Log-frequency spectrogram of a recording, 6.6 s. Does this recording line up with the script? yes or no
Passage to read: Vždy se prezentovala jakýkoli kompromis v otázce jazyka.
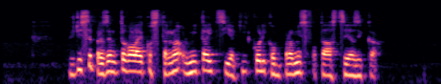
no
